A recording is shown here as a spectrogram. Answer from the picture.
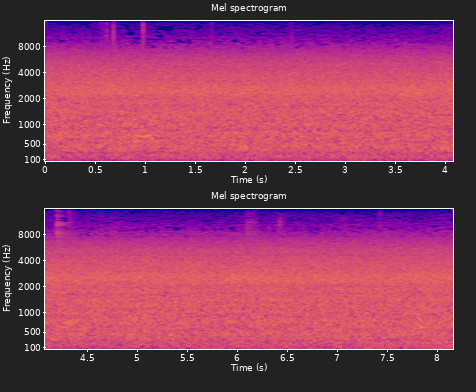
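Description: A steady, even rushing noise with no distinct events; a low rumble comes in during the last couple of seconds.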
